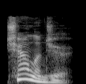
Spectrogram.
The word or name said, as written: challenger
